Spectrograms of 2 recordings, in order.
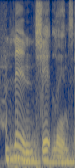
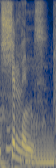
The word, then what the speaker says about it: chitlins: Chitlins. And now it's chitlins. Chitlins. Yeah. What did I say? I said it wrong. Shitlins.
